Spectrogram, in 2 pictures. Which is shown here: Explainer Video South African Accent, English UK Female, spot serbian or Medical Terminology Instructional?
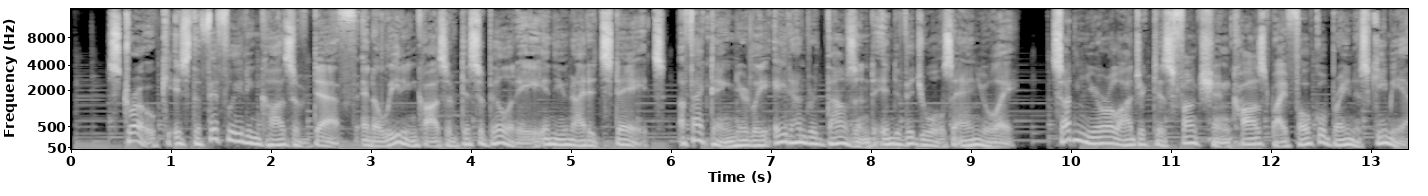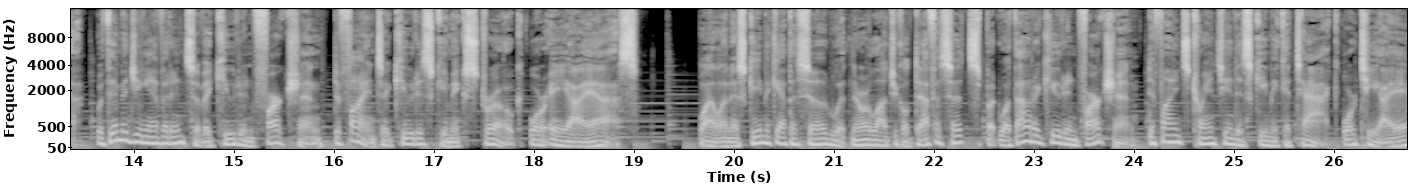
Medical Terminology Instructional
